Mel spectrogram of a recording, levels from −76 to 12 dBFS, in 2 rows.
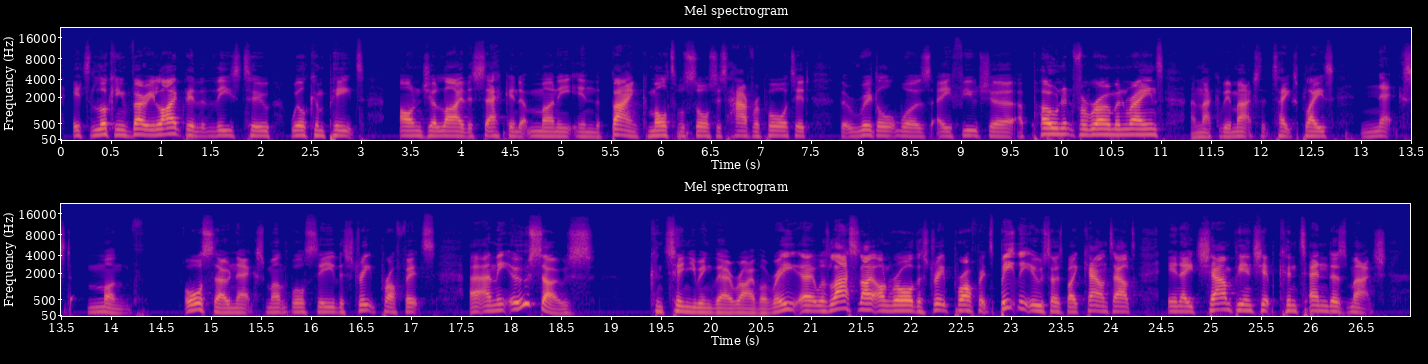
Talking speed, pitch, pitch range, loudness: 165 wpm, 135 Hz, 120-155 Hz, -24 LUFS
